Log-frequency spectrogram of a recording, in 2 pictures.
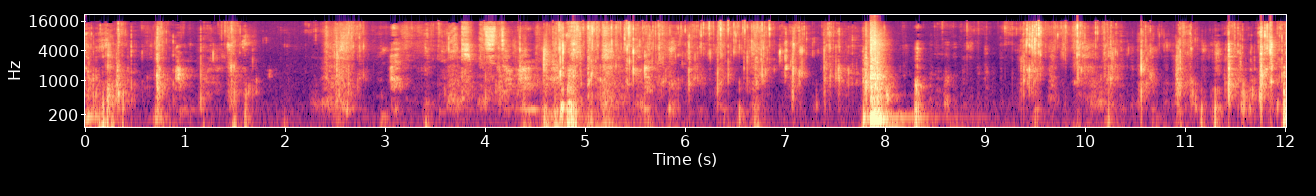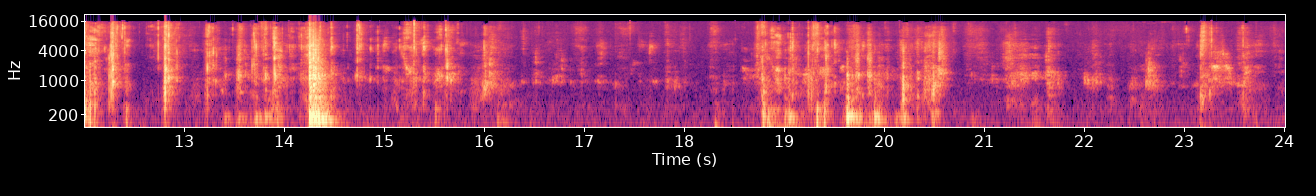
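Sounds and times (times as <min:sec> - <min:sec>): dog chewing and licking: 0:00.0 - 0:24.0
loud thumps: 0:07.8 - 0:08.5.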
